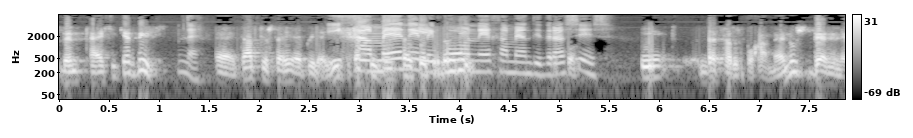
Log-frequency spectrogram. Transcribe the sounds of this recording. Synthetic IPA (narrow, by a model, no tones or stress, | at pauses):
ðenθɐe̞çice̞ɾðisi̥neekɐpço̞sθɐepilḛʝisiɐɐimeɐioob̪eiinixɐmeɐnd̪iðɾɐsis | iðeθɐt̪uspo̞xɐ̰me̞nuzðenine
